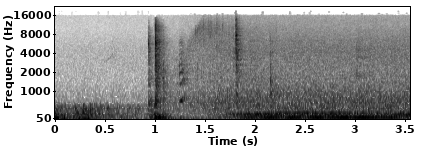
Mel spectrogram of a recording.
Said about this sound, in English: Let me get the door for you.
